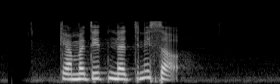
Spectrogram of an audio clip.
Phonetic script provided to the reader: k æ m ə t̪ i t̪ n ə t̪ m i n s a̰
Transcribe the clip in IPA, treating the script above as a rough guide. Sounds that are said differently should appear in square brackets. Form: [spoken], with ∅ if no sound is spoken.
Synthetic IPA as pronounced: k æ m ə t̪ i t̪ n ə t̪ [n] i [∅] s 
